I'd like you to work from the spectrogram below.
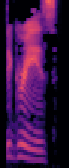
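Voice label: "degrees", British English, dictionary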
